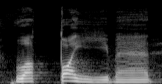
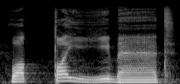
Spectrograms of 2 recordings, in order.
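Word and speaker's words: وَالطَّيِّبَاتُ: আমাদের এখানে ত উচ্চারণ করতে হবে এবং তর উচ্চারণটি মোটা হবে। ওয়াত-তাইয়্যিবাত, ওয়াত-তাইয়্যিবাত, ওয়াত-তাইয়্যিবাত।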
